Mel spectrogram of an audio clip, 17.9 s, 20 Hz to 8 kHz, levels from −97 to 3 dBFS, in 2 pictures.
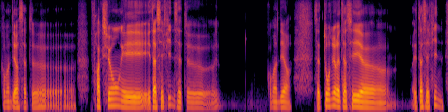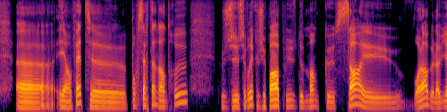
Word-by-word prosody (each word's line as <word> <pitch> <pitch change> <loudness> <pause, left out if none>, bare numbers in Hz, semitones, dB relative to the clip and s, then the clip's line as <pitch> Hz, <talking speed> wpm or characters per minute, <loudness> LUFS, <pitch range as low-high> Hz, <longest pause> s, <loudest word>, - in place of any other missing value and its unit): comment 110 0 -9
dire? 105 - -1
Cette, 100 -1 -9
heu, 105 +1 -6 0.9
fraction 135 0 -1
est 105 -2 0
est 105 - -3
assez 110 0 +3
fine 145 +3 -9
cette, 105 -2 -7
heu, 100 0 -9 1.0
comment 105 -1 -8
dire? 105 -1 -4 0.5
Cette - - -3
tournure 130 0 0
est 115 - +1
assez, 115 +1 +2
heu, 100 -3 0 0.5
est - - -8
assez 115 -2 +1
fine. 120 -1 -9 0.5
Heu, 105 -1 +5 0.3
et 120 -1 +1
en 110 +1 0
fait, 175 +5 +2
heu, 105 -3 0
pour - - -8
certains 80 - +1
d'entre 115 +8 -2
eux, 200 +3 -2 0.7
je 115 +1 -2
c'est 110 - -2
vrai 145 +3 +1
que 140 - -13
j'ai 115 +1 -4
pas 130 +1 +10
plus 120 -2 -12
de 115 - -5
manque 115 +1 -3
que 110 -3 -6
ça 155 +4 +5
et 100 -2 -3 0.5
voilà, 150 +3 +4
bah, 120 - -6
la 100 - +1
vie 115 +2 -1
110 Hz, 155 wpm, -22 LUFS, 105-120 Hz, 1.0 s, pas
